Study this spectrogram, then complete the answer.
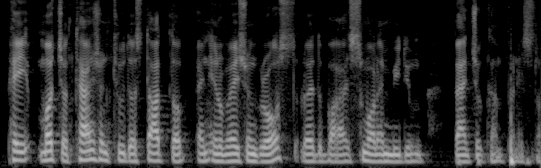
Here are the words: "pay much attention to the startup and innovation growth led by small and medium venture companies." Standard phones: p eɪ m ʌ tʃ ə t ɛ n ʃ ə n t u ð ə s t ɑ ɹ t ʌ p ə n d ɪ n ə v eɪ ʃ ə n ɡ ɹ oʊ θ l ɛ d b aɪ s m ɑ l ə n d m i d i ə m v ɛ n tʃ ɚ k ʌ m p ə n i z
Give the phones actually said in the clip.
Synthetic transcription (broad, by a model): p eɪ m ʌ tʃ ə t ɛ n ʃ ə n t u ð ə s t ɑ ɹ t ʌ p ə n ɪ n ə v eɪ ʃ ə n ɡ ɹ oʊ s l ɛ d b aɪ s m ɑ l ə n m i d i ə m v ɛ n tʃ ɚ k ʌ m p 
